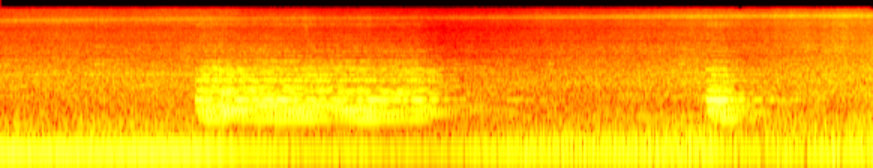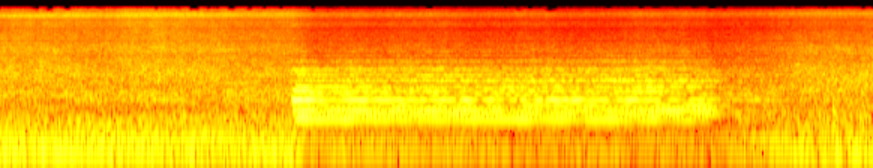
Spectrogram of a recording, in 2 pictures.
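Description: A diesel locomotive engine rumbles deeply close by.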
